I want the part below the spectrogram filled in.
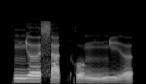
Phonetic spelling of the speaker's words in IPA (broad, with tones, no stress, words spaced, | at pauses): ɲəː˧sa˨˩t̚ko˨˩ŋ ɲi˨˩˨ə̯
